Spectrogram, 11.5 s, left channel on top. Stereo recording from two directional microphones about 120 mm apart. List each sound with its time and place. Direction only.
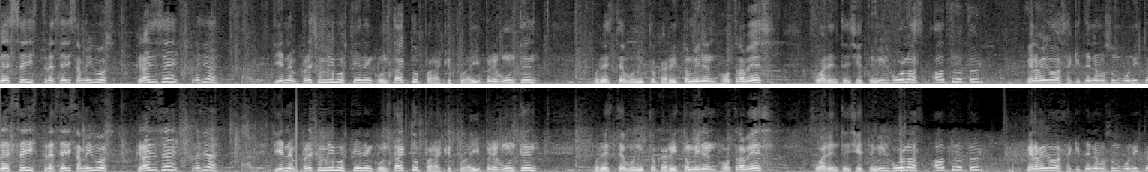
0.0 s speech: 10° left (ahead or behind)
1.4 s speech: 30° left (ahead or behind)
2.7 s speech: 10° left (ahead or behind)
4.4 s speech: 30° left (ahead or behind)
8.2 s speech: 15° left (ahead or behind)
8.6 s speech: 30° left (ahead or behind)
9.0 s speech: 15° left (ahead or behind)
